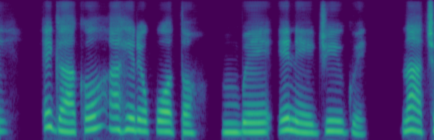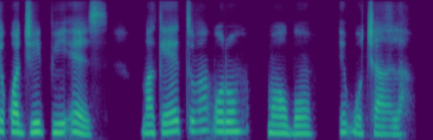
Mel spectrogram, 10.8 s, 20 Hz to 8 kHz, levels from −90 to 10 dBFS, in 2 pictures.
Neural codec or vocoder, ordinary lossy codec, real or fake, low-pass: codec, 16 kHz, about 1 kbps, DyCAST, with the encoder's durations; none; fake; none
